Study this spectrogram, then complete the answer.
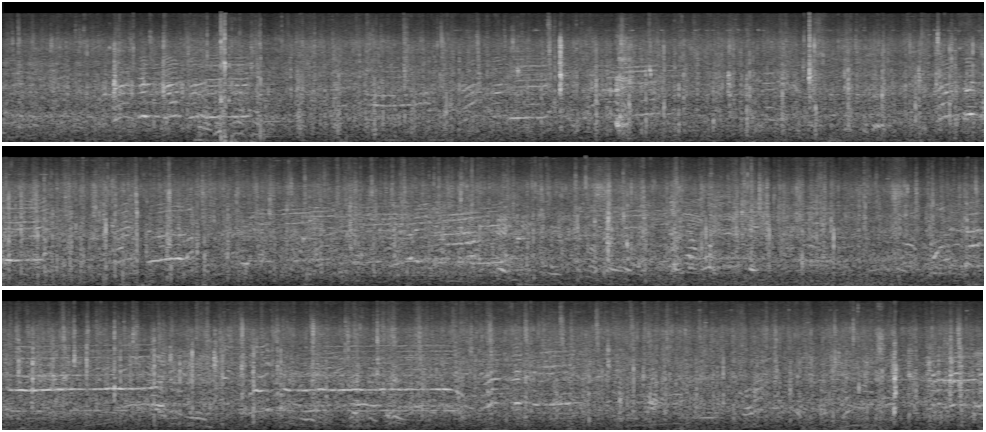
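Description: Many runners' footsteps patter on pavement.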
